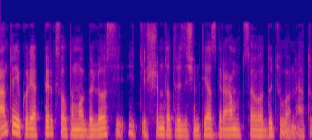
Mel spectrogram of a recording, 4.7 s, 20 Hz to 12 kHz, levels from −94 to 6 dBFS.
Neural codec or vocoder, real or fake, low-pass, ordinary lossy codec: codec, 16 kHz, 4 kbps, FunCodec, trained on LibriTTS, 50 frames a second; fake; 7.2 kHz; MP3, 48 kbps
